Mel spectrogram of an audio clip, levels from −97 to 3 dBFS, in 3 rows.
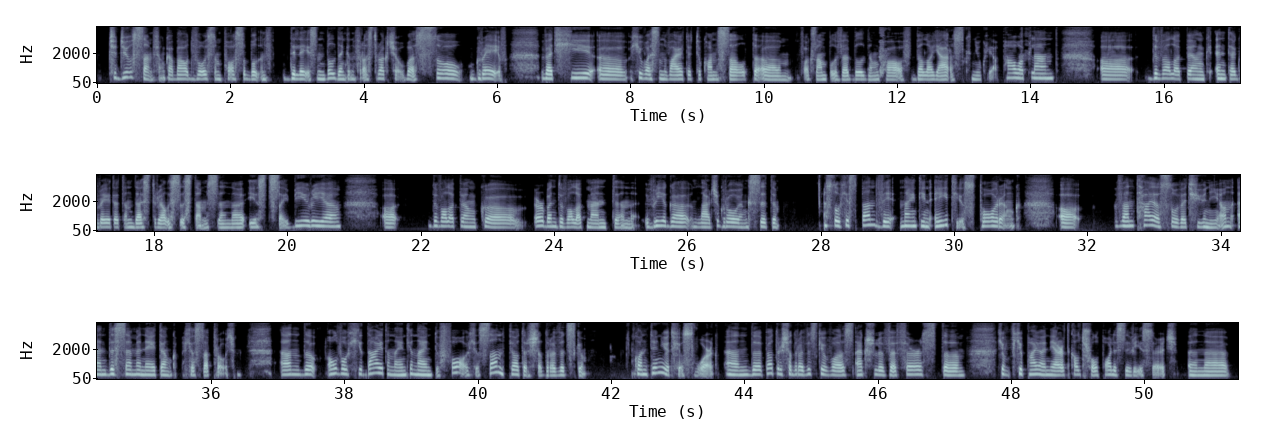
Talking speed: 115 wpm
